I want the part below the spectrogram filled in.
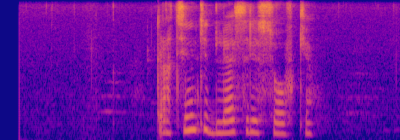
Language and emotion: Russian, neutral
